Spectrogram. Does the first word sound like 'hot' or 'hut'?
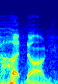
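hut. The first word has a short 'uh' vowel, like 'hut'. This is how the speaker naturally says it. "that's the way I say. I say hut dog"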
